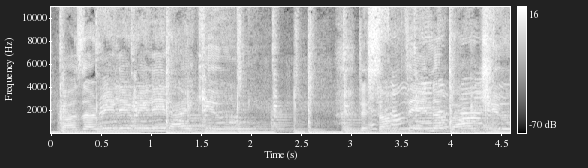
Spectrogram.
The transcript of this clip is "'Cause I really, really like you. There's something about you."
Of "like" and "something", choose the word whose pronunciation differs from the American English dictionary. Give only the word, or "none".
none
